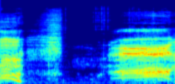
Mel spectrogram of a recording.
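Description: A man groaning with effort in two held, strained notes: the first ends about a quarter second in, and after a breath and a short pause the second begins near the end. He is straining to bend his wrist back far enough to press the watch's buttons.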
